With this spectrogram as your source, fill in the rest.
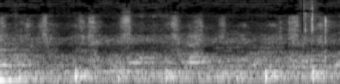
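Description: Pen scratches across paper in short strokes as notes are written by hand, close and fairly quiet, with small rhythmic taps and faint background noise.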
